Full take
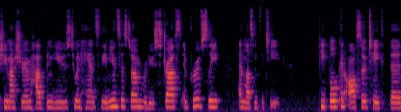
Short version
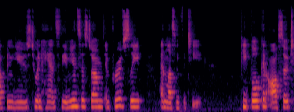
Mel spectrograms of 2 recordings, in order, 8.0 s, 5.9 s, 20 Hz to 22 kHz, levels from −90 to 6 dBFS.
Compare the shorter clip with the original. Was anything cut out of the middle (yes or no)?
yes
